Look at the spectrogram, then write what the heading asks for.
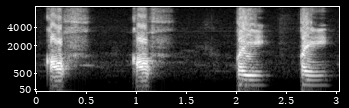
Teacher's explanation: qaf itu ada penekanan di tenggorokan, qaf, qaf, qi, qi.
